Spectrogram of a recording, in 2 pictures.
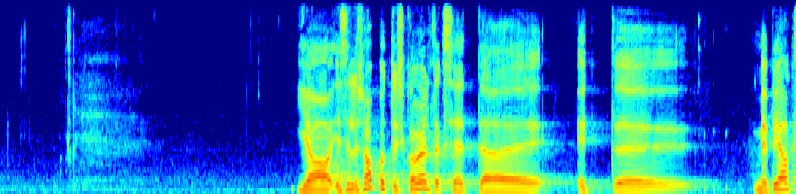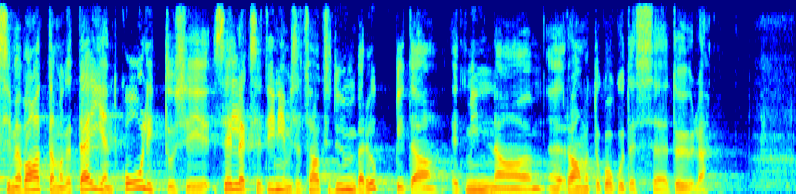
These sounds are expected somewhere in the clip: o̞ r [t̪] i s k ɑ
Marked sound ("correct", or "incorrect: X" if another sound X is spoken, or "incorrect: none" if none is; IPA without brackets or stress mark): correct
